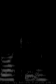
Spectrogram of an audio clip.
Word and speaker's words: Lucky: My name is Lucky, and it is very annoying. It rhymes with Bucky.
